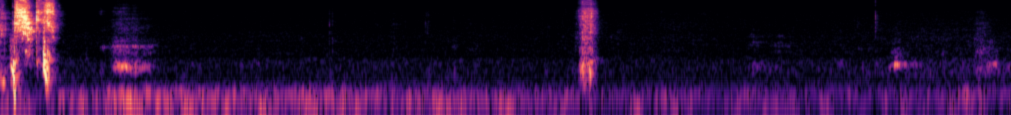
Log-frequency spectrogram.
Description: strong, wet, big and stifled messy sneezes + showing snot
